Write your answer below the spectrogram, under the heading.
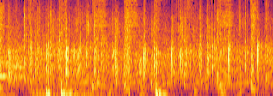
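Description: Students from Abington Middle School clap steadily to welcome a guest, a dense, continuous wash of many hands with occasional louder bursts and whoops, sustained for a few seconds without any talking.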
